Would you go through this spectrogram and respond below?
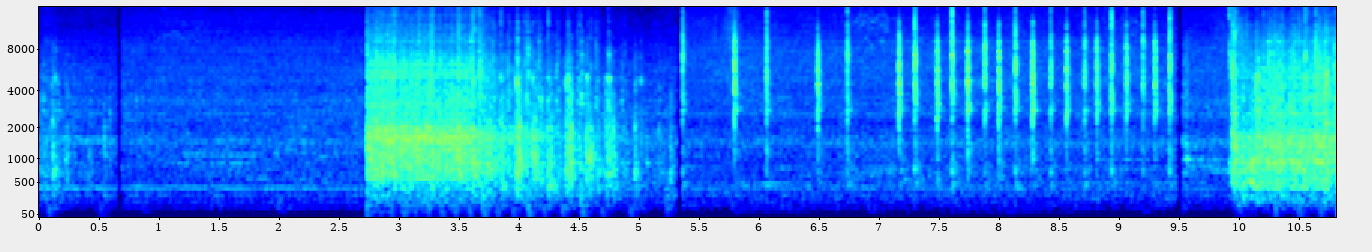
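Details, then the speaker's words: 1964 Lamborghini R2 diesel tractor after priming a fuel pump run dry: catches in uneven bursts, then settles into a steadier tick as trapped air bubbles clear from the bled fuel system. "that sounds better so that's how you uh prime a pump that's been ran dry on a Lamborghini"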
